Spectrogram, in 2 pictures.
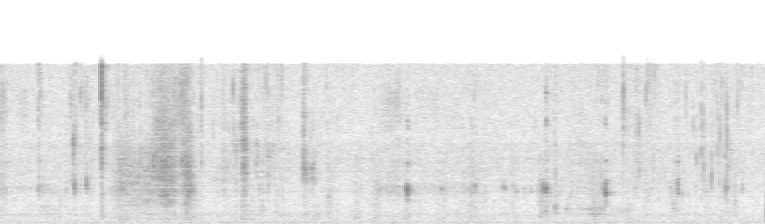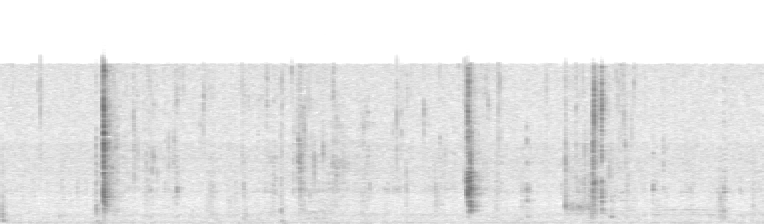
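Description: Faint close-up chewing of a mouthful of collard greens and rice, with scattered small ticks and a few sharp clicks as a metal fork scoops food on the plate.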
